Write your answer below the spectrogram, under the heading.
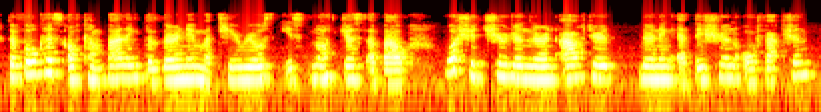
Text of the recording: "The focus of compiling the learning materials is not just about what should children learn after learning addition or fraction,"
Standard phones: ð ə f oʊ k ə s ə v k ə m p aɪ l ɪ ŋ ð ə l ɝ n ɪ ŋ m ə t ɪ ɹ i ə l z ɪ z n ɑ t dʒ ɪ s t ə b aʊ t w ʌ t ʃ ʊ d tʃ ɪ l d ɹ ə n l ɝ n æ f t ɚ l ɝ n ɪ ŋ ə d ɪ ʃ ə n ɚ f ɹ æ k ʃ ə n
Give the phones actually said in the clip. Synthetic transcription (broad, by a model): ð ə f oʊ k ə s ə f k ə m p aɪ l ɪ ŋ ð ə l ɝ n ɪ ŋ m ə t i ɹ i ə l s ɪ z n ɑ t dʒ ɪ s t ə b aʊ t w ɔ t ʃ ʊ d tʃ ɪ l d ɹ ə n l ɝ n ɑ f t ɚ l ɝ n ɪ ŋ ə d ɪ ʃ ə n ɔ f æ k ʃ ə n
